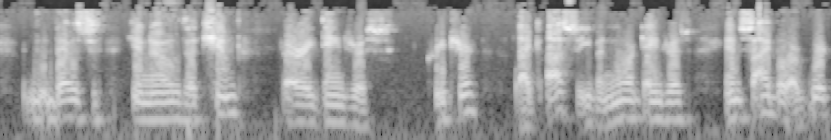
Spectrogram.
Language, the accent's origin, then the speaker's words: English; New Orleans, Louisiana, United States; Look, I'm from New Orleans.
